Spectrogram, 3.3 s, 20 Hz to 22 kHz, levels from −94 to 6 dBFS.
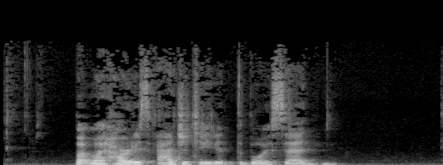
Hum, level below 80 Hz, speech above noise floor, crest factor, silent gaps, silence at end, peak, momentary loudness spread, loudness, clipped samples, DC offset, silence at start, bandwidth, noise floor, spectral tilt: none; -58 dBFS; 39 dB; 18 dB; none; 0.8 s; -4 dBFS; 11 LU; -20 LUFS; under 0.1%; under 0.1%; 0.55 s; 16 kHz; -58 dBFS; -5.5 dB/octave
